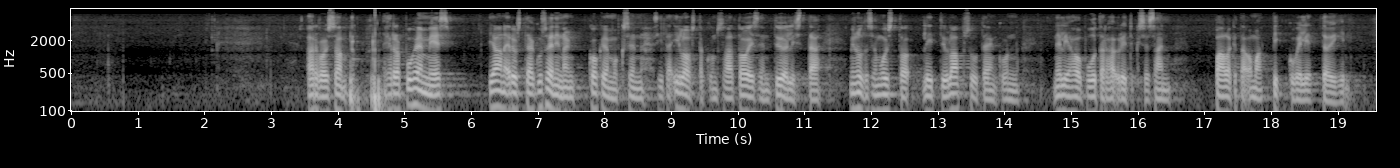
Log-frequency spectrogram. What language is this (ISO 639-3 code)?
fin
